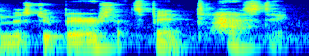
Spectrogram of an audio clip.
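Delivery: ordinary delivery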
